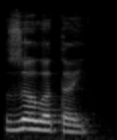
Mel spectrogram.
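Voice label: "зӧлӧтӧй", Komi-Zyrian, female; audio dict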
